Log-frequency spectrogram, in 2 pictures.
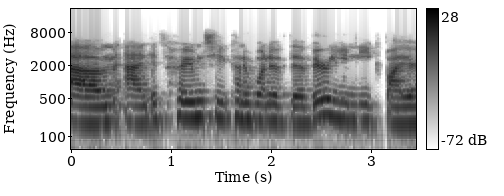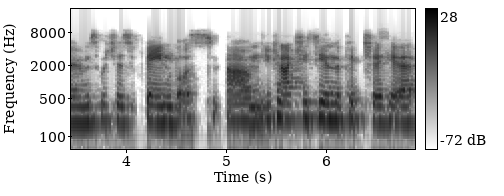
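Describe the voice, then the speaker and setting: The woman has a South African accent. Her intonation is flat and monotone. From South Africa, Cape Town. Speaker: program staff presenter. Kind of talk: presentation. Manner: hesitant, many fillers.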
